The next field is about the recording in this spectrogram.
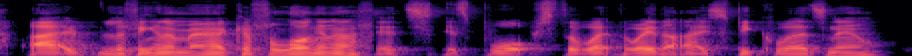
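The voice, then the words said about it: English accent with Australian-American tinge. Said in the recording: “the rather Australian accent ... I'm English ... she tells me that I'm sounding more American”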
